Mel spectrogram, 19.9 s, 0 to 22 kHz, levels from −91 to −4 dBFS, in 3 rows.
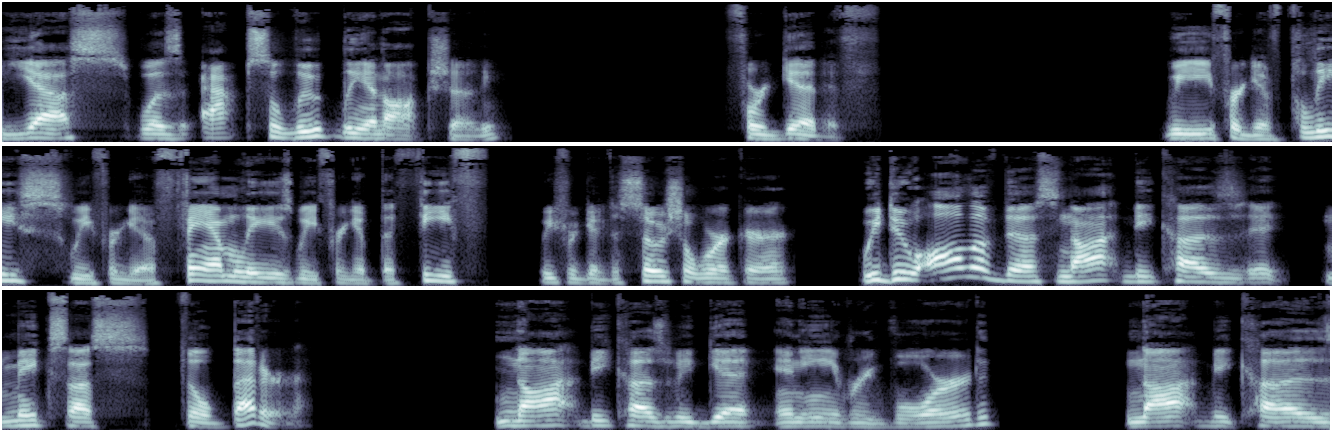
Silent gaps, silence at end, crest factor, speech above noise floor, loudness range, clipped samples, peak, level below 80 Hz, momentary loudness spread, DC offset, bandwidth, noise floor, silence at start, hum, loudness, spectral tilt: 15.46-15.50 s; 0 s; 16 dB; over 73 dB; 5 LU; under 0.1%; -2 dBFS; -60 dBFS; 13 LU; under 0.1%; over 20 kHz; under -90 dBFS; 0 s; none; -17 LUFS; -4 dB/octave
